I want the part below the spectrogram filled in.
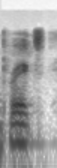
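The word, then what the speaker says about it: Prix: show oh World drone Pricks H it's awesome wait what did you say World drone Pricks oh x x like chicks with tricks X World Dr PR it's a PG podcast is silent apparently whatever it is now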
